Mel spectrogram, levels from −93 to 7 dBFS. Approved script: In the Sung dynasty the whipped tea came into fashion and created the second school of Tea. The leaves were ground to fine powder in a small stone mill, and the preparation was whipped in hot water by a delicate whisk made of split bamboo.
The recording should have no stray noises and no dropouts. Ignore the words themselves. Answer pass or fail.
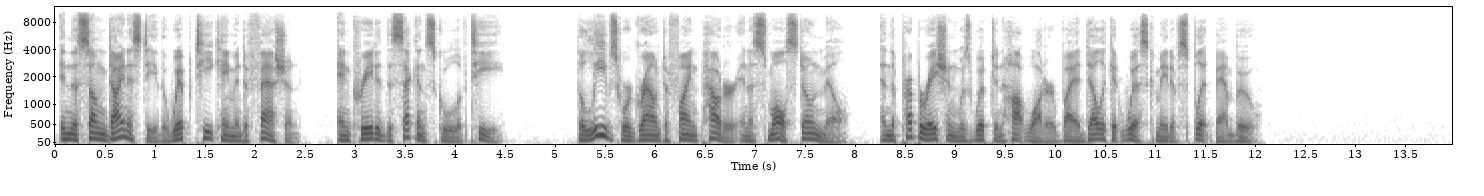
pass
